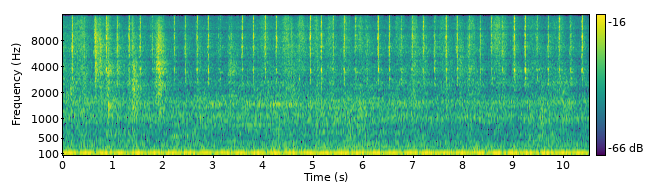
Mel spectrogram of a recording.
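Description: Rapid, evenly spaced ticking, several ticks a second, over a steady low hum in the room.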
